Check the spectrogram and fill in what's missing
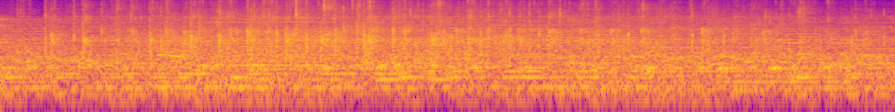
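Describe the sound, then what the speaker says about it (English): A large crowd at a school festival event applauds and cheers in a dense, sustained roar of clapping, loud and continuous throughout. "Let us give a huge round of applause."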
